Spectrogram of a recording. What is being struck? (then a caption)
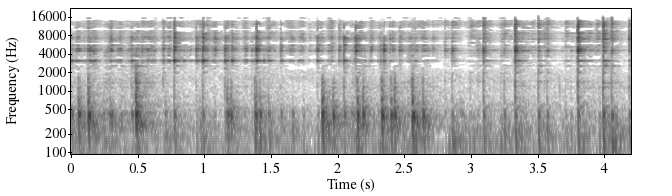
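Glazed ceramic pumpkin lantern. Fingernails and fingertips tap rapidly on the glossy ribbed shell and stem area of a hollow glazed ceramic jack-o'-lantern pumpkin with a cut-out face and a glowing light inside. The result is a steady patter of short, dry clicks and clinks with a mid-pitched tone around 440 Hz and very little ring after each tap.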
